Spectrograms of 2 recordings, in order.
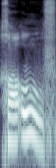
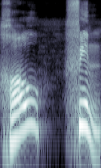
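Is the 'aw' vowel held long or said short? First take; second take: long; short. First: The word ends cut off with a long 'aw'. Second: The word runs on with a short 'aw' vowel. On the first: The reader stops on this word. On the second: The reader does not stop on this word.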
